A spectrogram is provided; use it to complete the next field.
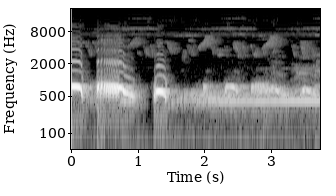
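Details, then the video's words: Spotted dove cooing, clear and suited to luring birds: loud bent coos at the start, then a soft sustained low note with gentle wavering coos layered over it. "SUARA TEKUKUR JERNIH COCOK UNTUK PIKAT"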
